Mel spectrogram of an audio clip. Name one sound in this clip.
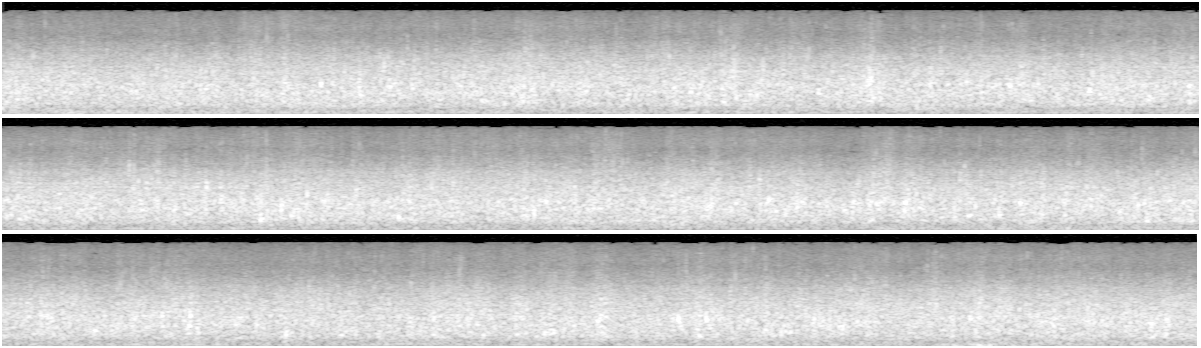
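Water splashes steadily as a small waterfall pours into a pool.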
